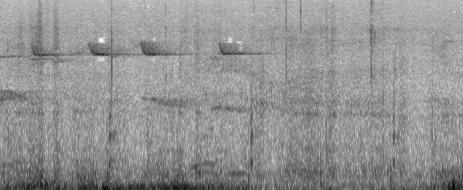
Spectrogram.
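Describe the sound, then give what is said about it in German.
Shoes squeak with each step while someone walks along the left side of a building complex: several short, high-pitched chirping squeals repeat over soft footfalls and a steady low rumble. “Dass man vielleicht ganz gut hören kann, dass meine Schuhe quietschen.”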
